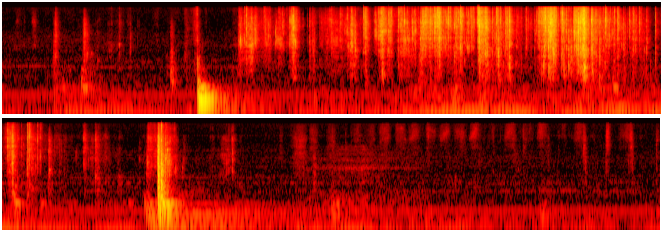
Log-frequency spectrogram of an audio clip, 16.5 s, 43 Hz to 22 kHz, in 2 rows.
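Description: A 2024 Bowman Baseball jumbo foil pack being torn open, its wrapper tearing and crinkling for about five seconds. It comes between two thumps, one a couple of seconds in and one about ten seconds in.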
